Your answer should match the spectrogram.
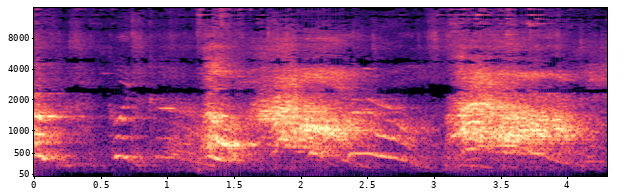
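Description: A man yelling without words in loud bursts of about a second each, while a K9 dog bites and holds his arm.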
